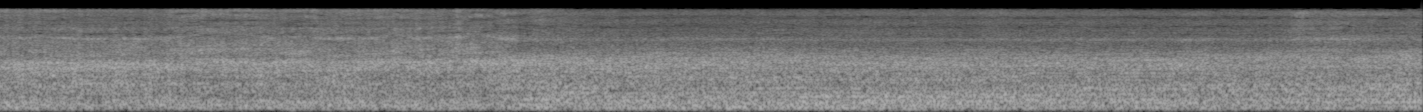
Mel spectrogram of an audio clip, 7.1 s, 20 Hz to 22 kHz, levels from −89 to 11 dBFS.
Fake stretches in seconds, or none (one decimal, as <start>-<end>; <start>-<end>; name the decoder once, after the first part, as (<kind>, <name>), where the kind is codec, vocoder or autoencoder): 0.5-4.1 (vocoder, BigVGAN v2)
